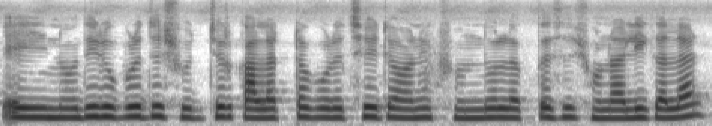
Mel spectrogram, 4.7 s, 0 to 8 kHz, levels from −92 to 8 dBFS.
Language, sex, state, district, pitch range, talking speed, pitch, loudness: Bengali, female, West Bengal, Cooch Behar, 210-230 Hz, 175 wpm, 220 Hz, -17 LUFS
